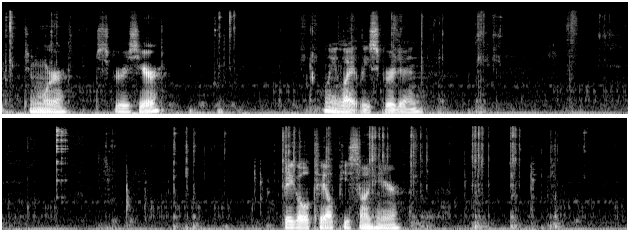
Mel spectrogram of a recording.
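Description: A small metal tool clicks against a metal part.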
